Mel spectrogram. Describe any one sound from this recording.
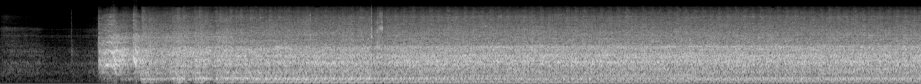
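A motorcycle engine idles with a steady, deep rumble.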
